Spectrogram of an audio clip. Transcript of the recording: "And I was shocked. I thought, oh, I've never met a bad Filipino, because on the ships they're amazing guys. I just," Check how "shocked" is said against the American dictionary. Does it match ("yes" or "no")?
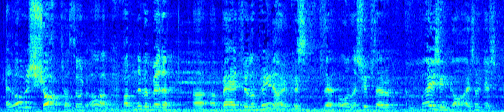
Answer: yes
